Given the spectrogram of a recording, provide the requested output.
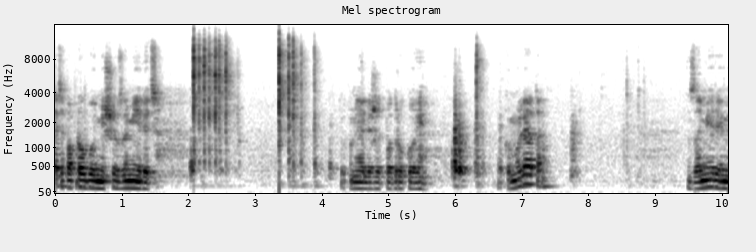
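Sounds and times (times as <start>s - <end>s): rotary dial detents clicking: 2.0s - 2.8s, 3.4s - 4.0s.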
